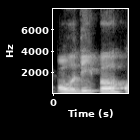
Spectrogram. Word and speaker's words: Oladipo: And then they got Oladipo. I hadn't seen. I can't pronounce his name. – Oladipo.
